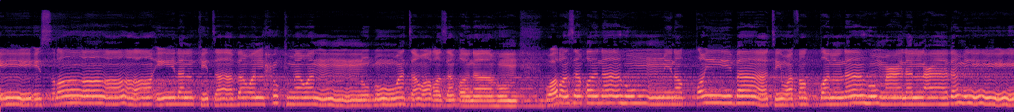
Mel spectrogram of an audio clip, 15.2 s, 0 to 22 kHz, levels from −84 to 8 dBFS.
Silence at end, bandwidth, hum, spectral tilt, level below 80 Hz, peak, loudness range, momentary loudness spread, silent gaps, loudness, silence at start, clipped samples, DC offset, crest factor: 0 s; 13.5 kHz; none; -6.5 dB/octave; -72 dBFS; 0 dBFS; 2 LU; 5 LU; none; -14 LUFS; 0 s; under 0.1%; under 0.1%; 12 dB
